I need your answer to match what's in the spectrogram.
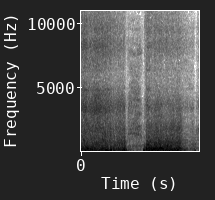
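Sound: wind blowing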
